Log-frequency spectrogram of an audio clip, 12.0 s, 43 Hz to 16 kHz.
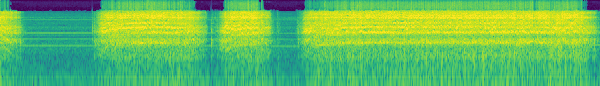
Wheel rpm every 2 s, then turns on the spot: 40, 150, 90, 170, 230, 210.
4-6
